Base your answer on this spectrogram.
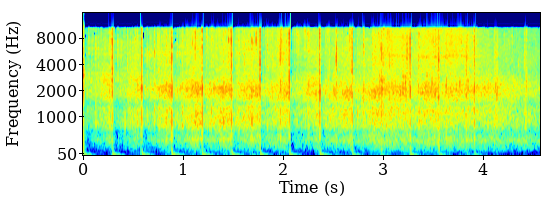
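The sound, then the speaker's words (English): Audience applause at a church service: dense, steady clapping with many sharp individual claps throughout, sustained at an even loudness with no voices. “If you're in the room, would you please give our online television audience a big hand?”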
